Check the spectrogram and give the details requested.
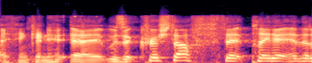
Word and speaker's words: Krzysztof: Good pronunciation. Much better than mine. And also, Krzysztof, you said? Yes, Krzysztof.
